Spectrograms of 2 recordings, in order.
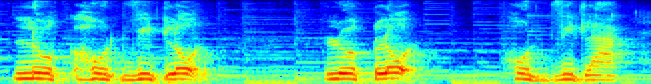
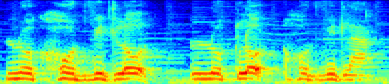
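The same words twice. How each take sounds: First: The phrase is said at a normal pace. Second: The phrase is said at a faster pace.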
